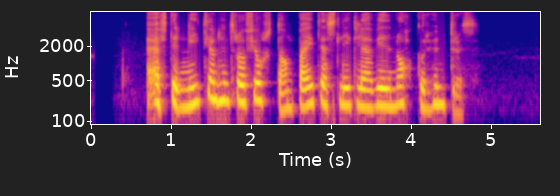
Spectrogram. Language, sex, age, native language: Icelandic, female, 50-59, Icelandic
